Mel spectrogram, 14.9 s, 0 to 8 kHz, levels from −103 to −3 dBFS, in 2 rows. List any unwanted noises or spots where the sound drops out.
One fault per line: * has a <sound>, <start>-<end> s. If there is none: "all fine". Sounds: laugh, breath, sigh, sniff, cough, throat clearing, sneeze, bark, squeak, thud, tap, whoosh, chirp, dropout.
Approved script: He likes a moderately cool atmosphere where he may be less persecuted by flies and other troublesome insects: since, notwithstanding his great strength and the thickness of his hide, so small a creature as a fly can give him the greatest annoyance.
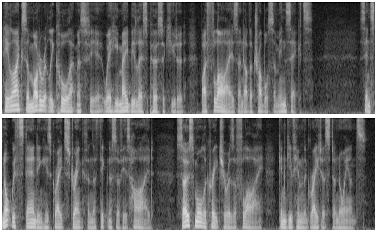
all fine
